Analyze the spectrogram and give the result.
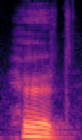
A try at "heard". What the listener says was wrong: Not hurt. It's not hurt. It's heard. Okay, you've got a problem with the D and the T at the ends of the words. sound the same with T and D. and heard.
